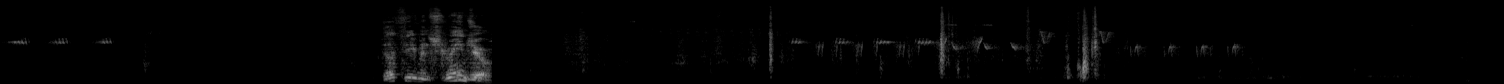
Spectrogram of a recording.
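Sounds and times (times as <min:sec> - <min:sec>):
small bird chirping: 0:00.0 - 0:01.8, 0:06.2 - 0:14.4.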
